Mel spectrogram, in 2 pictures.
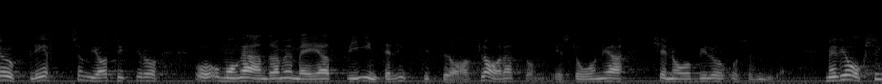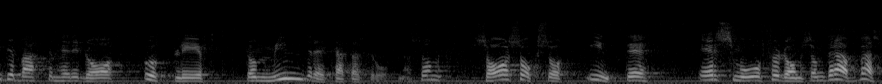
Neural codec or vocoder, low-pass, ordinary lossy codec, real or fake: none; none; none; real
